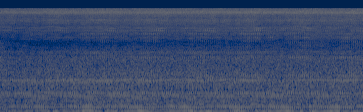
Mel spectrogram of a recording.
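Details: Imported double-bottle suction machine running with its regulator: steady low motor hum with a faint rhythmic pulsing.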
